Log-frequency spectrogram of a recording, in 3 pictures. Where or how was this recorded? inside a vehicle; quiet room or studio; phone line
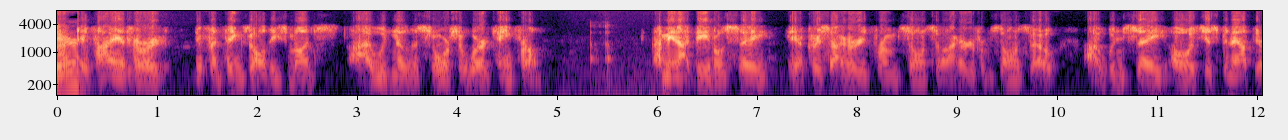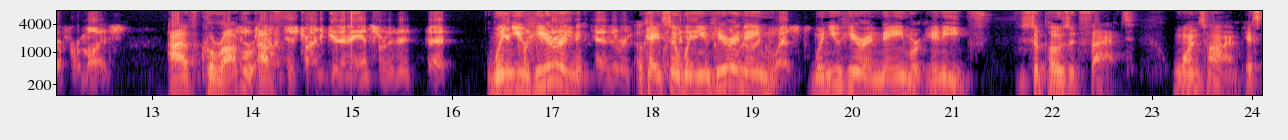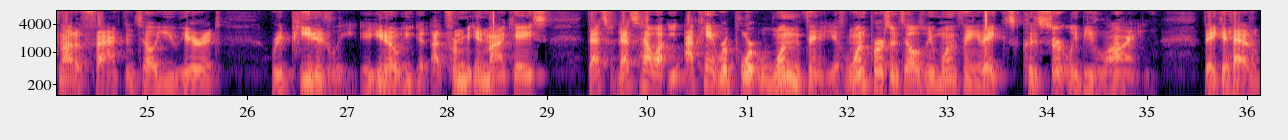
phone line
